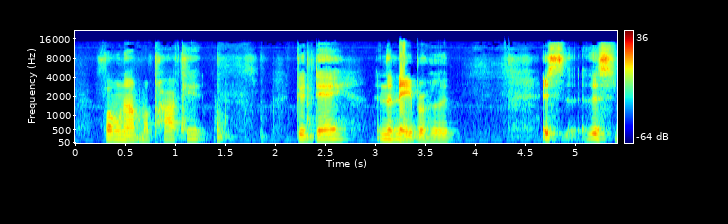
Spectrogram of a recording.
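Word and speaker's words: Dey: Good day in the neighborhood. This has been your friend on YouTube, on YouTube, which you're watching right now. Day, like T-H-E-Y, but it's spelled D-E-Y, no, Day no, and I'm out.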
